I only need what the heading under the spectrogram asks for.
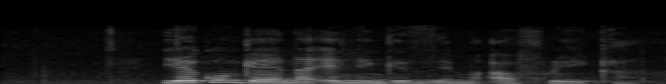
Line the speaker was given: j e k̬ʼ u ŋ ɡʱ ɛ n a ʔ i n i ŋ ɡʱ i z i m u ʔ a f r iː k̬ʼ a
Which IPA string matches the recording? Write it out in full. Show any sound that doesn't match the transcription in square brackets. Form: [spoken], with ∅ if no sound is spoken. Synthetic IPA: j e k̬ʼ u ŋ ɡʱ ɛ n a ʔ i n i ŋ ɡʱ i z i m u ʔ a f r iː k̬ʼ a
